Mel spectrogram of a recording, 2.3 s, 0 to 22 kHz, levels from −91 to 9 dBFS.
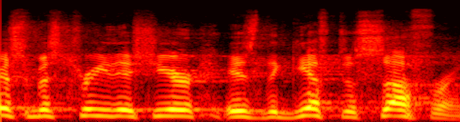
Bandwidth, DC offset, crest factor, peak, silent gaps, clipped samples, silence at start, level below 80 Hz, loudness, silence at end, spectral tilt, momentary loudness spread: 13.5 kHz; under 0.1%; 18 dB; -2 dBFS; none; under 0.1%; 0 s; -74 dBFS; -20 LUFS; 0 s; -5 dB/octave; 3 LU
